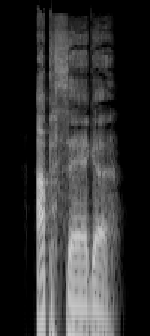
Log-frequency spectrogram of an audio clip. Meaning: inflection of absägen: 1. first-person singular dependent present 2. first/third-person singular dependent subjunctive I
- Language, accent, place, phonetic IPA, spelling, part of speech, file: German, Germany, Berlin, [ˈapˌzɛːɡə], absäge, verb, De-absäge.ogg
